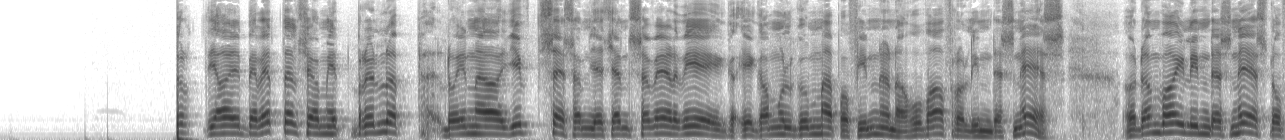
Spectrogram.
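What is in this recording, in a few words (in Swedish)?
Nås Dalarna, Svenska sagor, dialekter; Folkminnen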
